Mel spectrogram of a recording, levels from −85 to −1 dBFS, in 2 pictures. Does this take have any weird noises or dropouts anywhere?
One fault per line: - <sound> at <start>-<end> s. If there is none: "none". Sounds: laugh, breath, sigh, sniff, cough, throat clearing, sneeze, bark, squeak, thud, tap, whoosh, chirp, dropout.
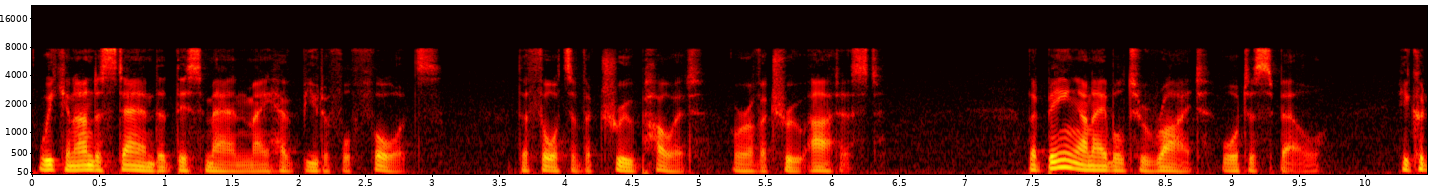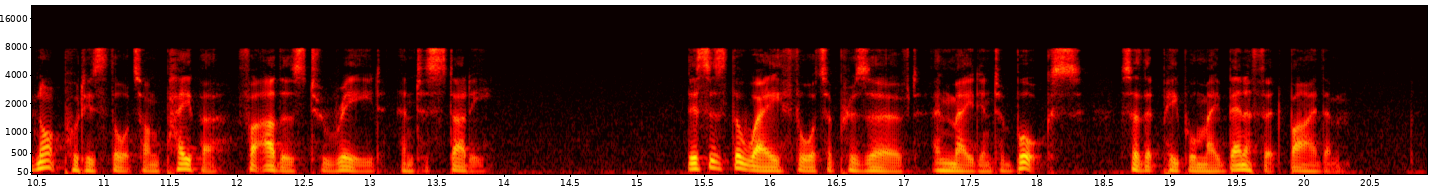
none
